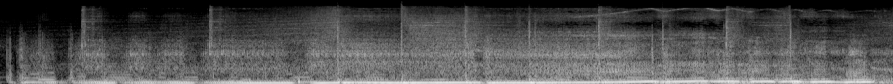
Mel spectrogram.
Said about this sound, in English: Goes great with those car sounds of Brad Stapp's 1991 Dodge W250 with a Cummins 12 valve. And Brad is just killing it with the car sounds, sending a bunch of them in.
